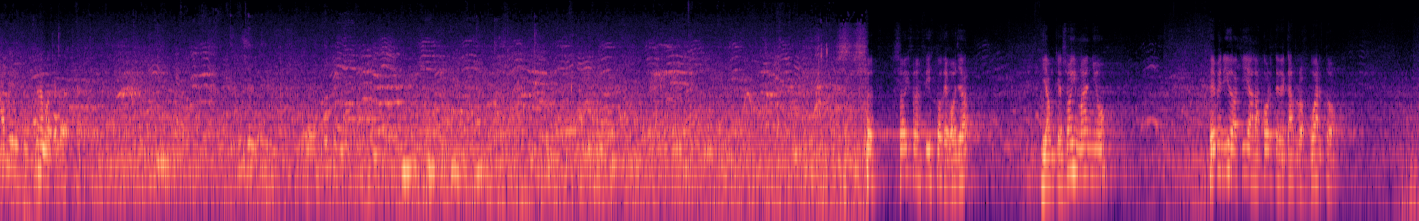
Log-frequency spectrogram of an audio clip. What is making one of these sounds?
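A man speaks through a loudspeaker outdoors, reading out in pauses.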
